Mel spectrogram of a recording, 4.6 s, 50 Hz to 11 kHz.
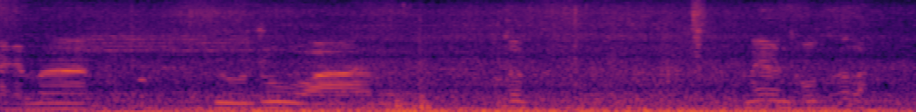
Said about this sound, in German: Fahrt mit dem Auto durch Tianjin-Binhai. Eine beeindruckende Skyline etwa 80 Kilometer östlich der Kernstadt von Tianjin.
